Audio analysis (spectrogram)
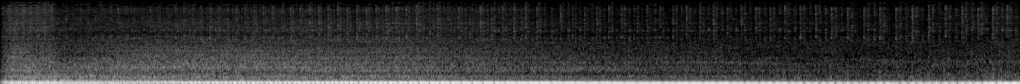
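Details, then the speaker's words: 1975 Chevy C10 V8 on test drive after engine rebuild: deep idle with an uneven, lumpy beat that never settles; rough running that owner believes is from incorrect ignition timing needing adjustment. "I think we need mess with the timing a little bit. It's still not doing too good on like it should. So, I believe that once we get the timing correct, it will runs perfectly, smoothly."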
